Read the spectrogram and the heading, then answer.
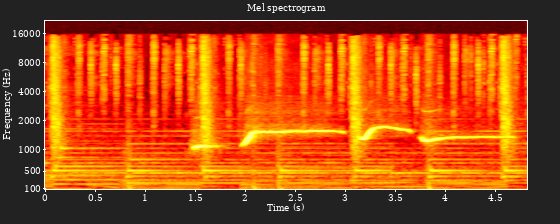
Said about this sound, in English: And this is the podcast for a guy with a film degree and a guy who knows how to whistle.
